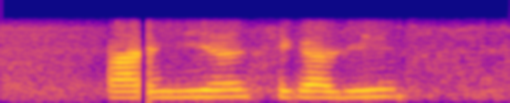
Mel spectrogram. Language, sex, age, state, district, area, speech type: Punjabi, male, 18-30, Punjab, Mohali, rural, conversation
